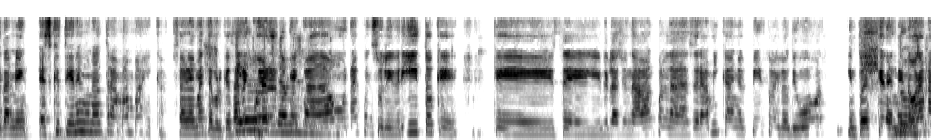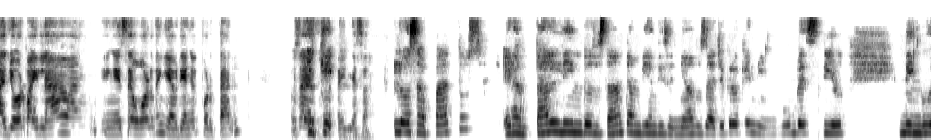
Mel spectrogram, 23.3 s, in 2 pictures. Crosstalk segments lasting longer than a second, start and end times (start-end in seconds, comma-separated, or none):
2.9-4.3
